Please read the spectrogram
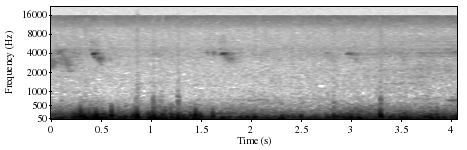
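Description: Distant thunder rumbling, swelling in the first second and rolling on with crackles, with a few faint bird chirps.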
